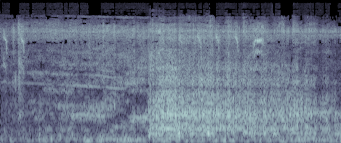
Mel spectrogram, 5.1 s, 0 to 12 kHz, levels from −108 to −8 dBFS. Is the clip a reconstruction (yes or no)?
yes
